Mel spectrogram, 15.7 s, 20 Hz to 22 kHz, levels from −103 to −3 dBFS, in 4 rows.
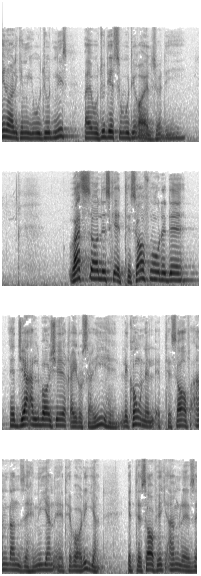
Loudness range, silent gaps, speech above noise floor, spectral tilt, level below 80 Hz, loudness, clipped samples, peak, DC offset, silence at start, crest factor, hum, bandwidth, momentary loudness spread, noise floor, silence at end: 5 LU; none; 31 dB; -7 dB/octave; -50 dBFS; -21 LUFS; under 0.1%; -2 dBFS; under 0.1%; 0 s; 20 dB; none; 11 kHz; 11 LU; -51 dBFS; 0 s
